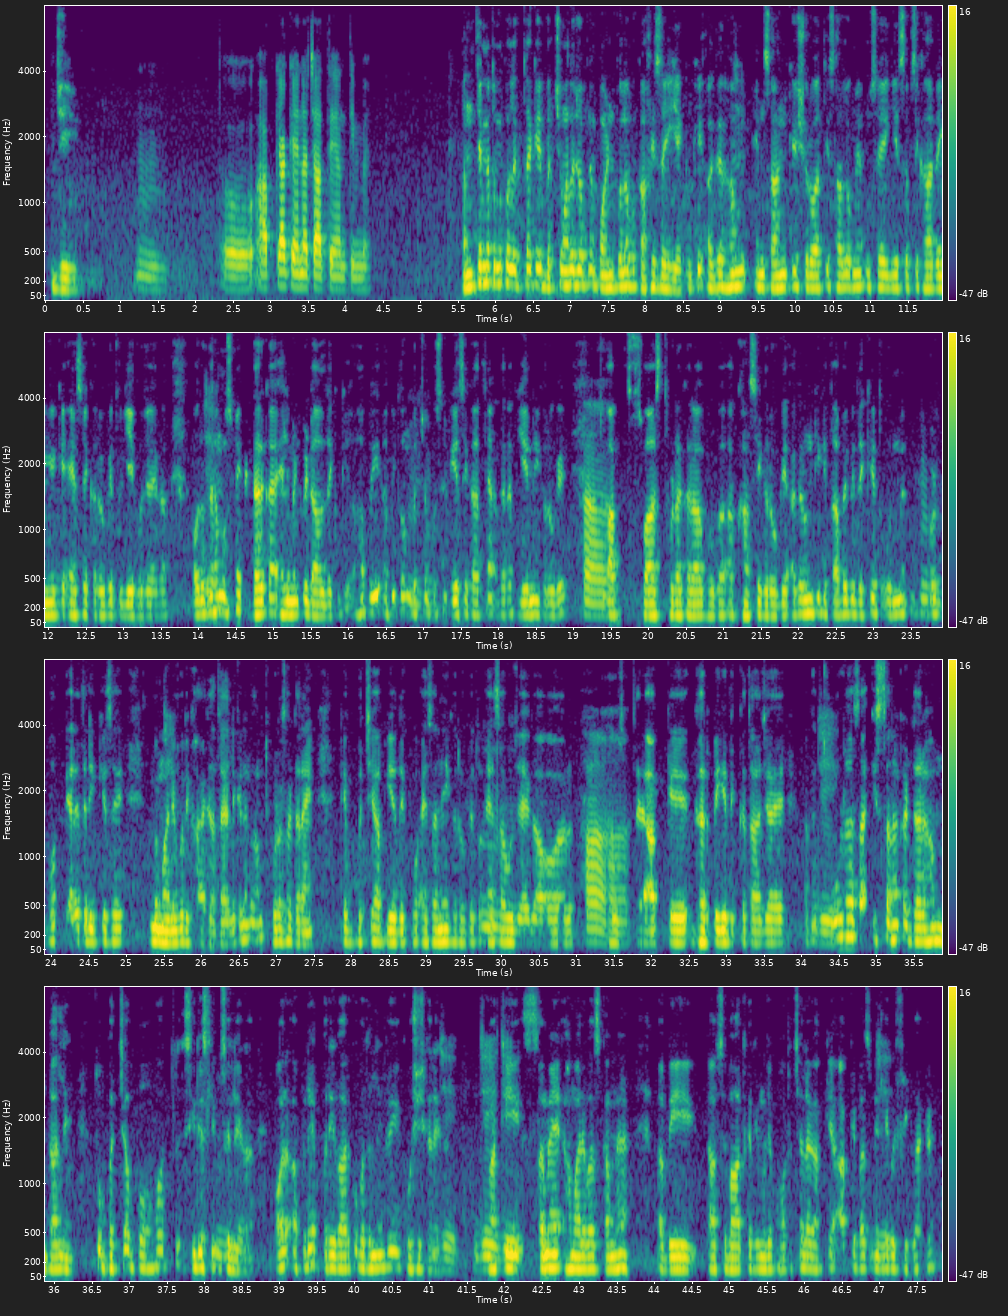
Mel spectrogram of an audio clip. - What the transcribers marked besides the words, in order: static; in English: "पॉइंट"; in English: "एलिमेंट"; in English: "बट"; in English: "सीरियसली"; in English: "फ़ीडबैक"
- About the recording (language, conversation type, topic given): Hindi, unstructured, क्या आपने कभी यात्रा के दौरान अस्वच्छता का सामना किया है?
- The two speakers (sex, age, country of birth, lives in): male, 20-24, India, India; male, 30-34, India, India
